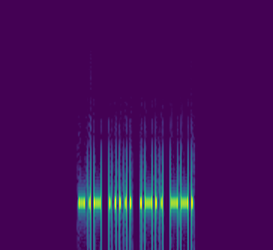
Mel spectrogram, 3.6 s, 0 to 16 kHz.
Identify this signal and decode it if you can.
Morse code, heard as a keyed tone, about 34 wpm, 700 Hz. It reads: K5LG
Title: Easy Call Signs Repeated 3x - 35wpm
